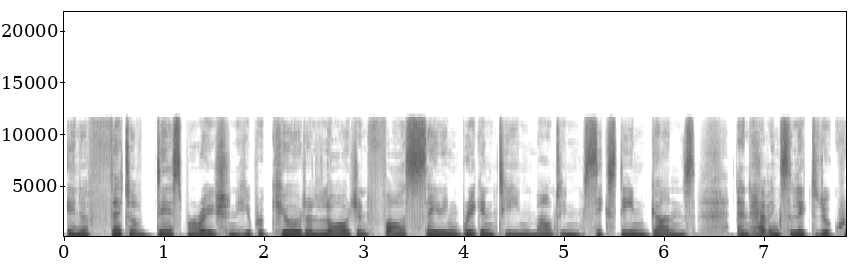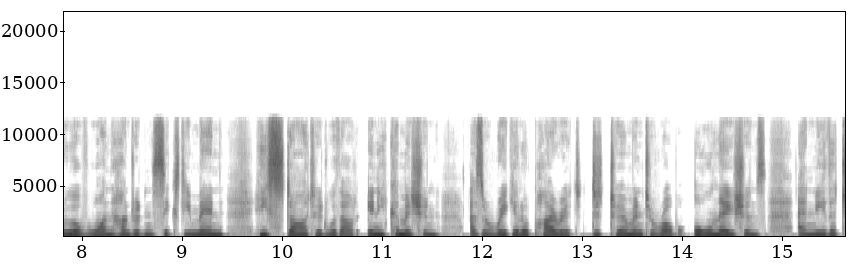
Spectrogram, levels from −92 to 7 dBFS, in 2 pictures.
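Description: No technical faults can be heard anywhere in this speech recording. There is nothing to mark at any point along its timeline.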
